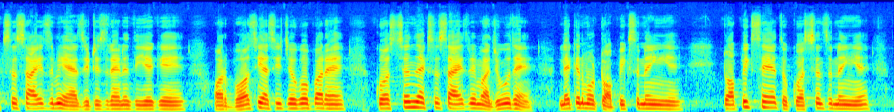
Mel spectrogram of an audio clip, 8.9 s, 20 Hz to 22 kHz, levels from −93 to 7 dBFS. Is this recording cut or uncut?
uncut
